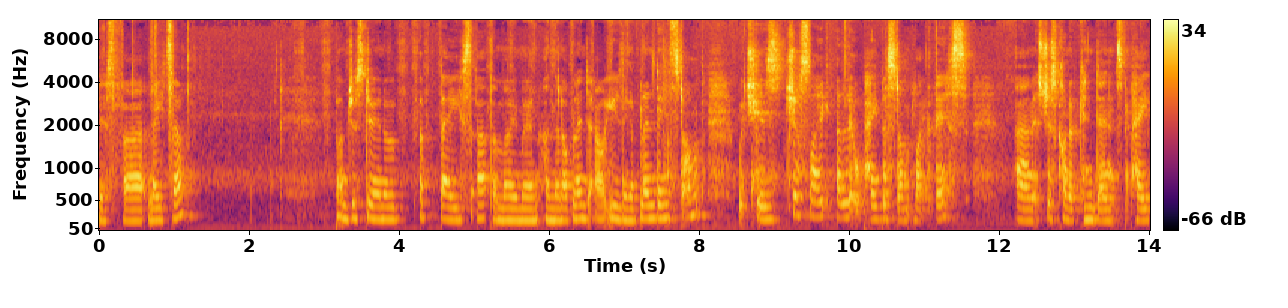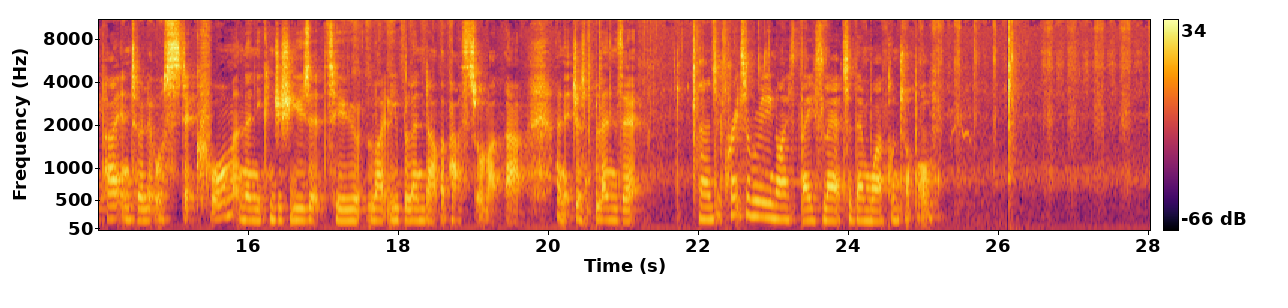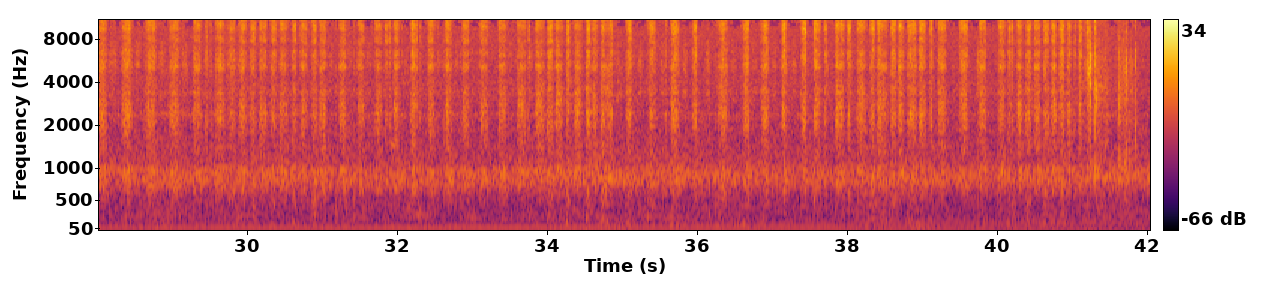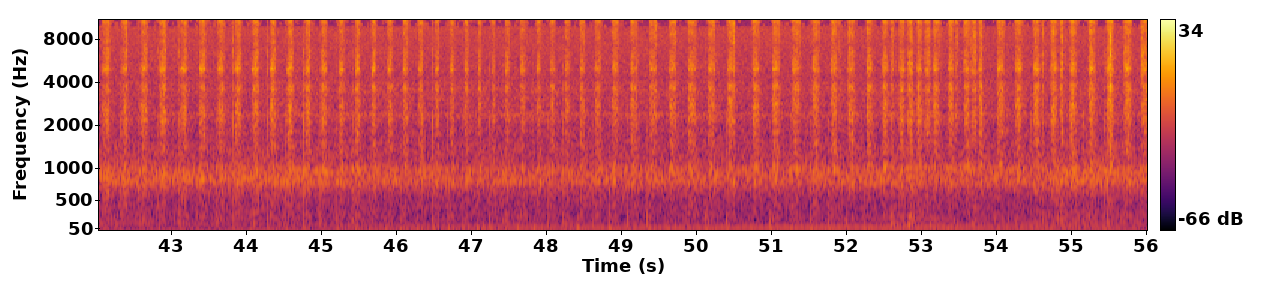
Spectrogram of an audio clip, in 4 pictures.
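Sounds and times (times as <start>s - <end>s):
faint steady hum: 0.0s - 56.0s
pencil scratching on paper: 0.2s - 1.0s, 2.7s - 8.0s, 25.1s - 41.2s, 42.1s - 56.0s.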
